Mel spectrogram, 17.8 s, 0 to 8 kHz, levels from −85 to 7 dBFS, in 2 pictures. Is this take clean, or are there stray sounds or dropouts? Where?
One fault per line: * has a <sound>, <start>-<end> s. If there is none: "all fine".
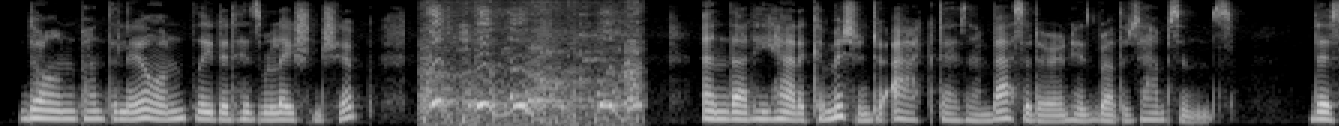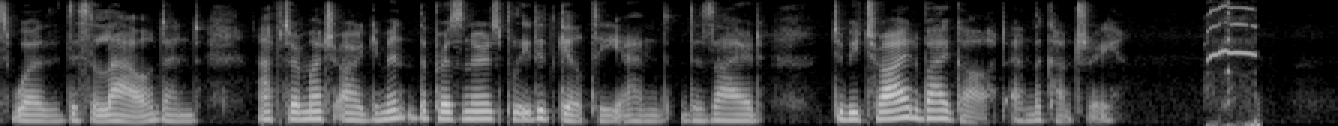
* has a bark, 2.8-4.3 s
* has a squeak, 16.9-17.3 s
